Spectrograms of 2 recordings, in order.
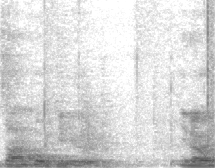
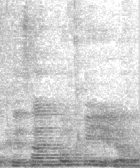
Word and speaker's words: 잔토필: 그 색소의 이름이 바로 우리 다시 앞에 있기로 넘어가시면 카로틴 잔토필이라고 하는 친구가 있습니다. 카로틴 잔토필. 어떤 책에서는요 잔토필이라고 안 쓰고 크산토필이라고 쓰기도 합니다. 크산토필 옛날 발음이라서요 크산토필이라고 하기도 합니다.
